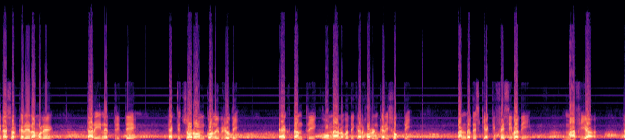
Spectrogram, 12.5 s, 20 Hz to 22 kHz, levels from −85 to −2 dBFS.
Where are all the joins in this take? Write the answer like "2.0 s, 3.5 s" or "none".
none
